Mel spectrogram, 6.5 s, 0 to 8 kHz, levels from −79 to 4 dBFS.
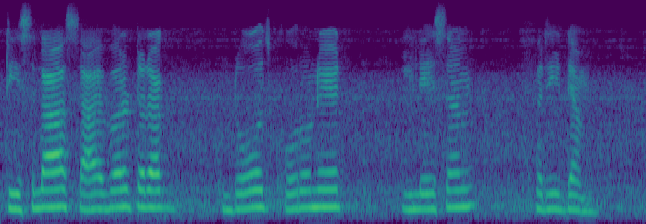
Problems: constant background noise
